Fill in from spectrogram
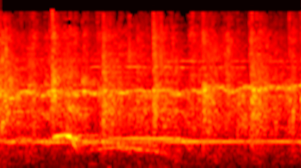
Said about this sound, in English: How about a big warm round of applause for our panel tonight?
